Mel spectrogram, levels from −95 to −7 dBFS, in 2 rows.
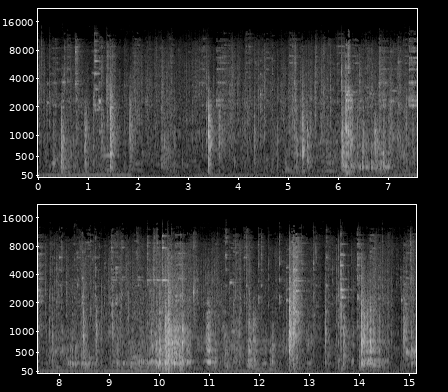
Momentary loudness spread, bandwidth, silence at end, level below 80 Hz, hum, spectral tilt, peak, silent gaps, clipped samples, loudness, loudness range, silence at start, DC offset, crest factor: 15 LU; 15 kHz; 0 s; -68 dBFS; none; -1.5 dB/octave; -16 dBFS; none; under 0.1%; -39 LUFS; 7 LU; 0 s; under 0.1%; 24 dB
